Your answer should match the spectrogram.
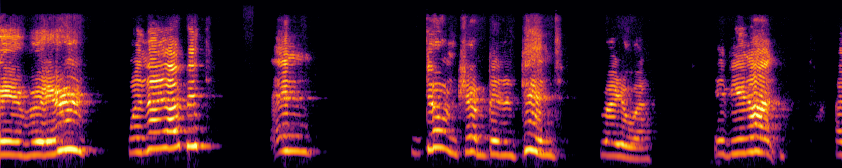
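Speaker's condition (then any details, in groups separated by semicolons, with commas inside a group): Spastic cerebral palsy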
